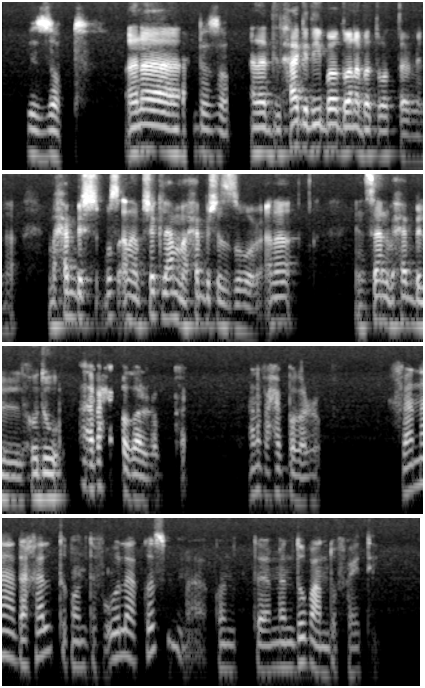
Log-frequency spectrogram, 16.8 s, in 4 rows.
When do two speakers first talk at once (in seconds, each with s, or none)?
none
